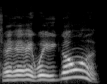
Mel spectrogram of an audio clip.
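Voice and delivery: mock hail across a restaurant; calling after him. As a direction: call out to a man heading for the door. Manager calls after leaving man.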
